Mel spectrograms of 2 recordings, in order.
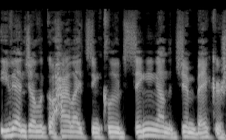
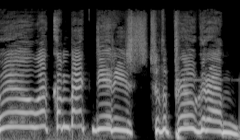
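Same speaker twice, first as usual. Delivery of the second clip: very high, caricatured put-on woman voice. Opening the podcast episode in a put-on voice: female Groundskeeper Willie voice. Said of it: "a female version of the, of, of, of groundskeeper Willie".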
